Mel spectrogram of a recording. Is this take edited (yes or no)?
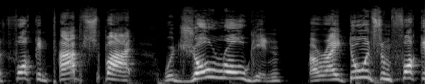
no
